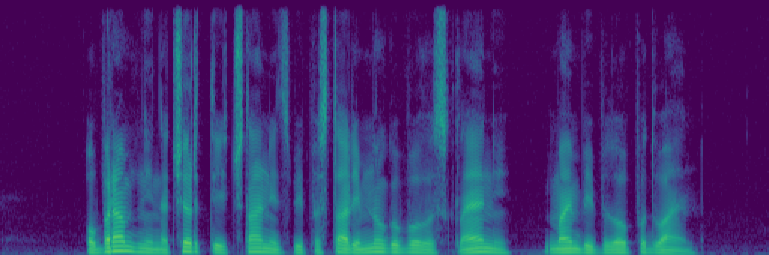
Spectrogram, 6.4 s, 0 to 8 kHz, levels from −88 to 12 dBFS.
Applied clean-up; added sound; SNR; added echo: none; none; none; none.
